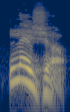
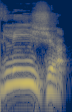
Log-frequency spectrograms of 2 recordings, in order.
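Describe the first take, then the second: First: It is said with a British RP pronunciation. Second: It is said with a typical Indian pronunciation. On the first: "but the R P pronunciation is leisure" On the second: "The typical Indian pronunciation is leisure"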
